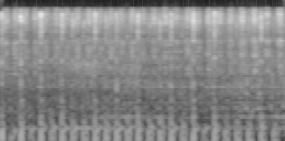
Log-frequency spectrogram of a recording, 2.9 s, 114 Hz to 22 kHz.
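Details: Yamaha SR400 brought in because the owner found the engine loud: quick metallic tapping of about six or seven clicks a second over the single-cylinder idle; a valve rocker was found moving side to side when it shouldn't. Valve rocker arm clatter.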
